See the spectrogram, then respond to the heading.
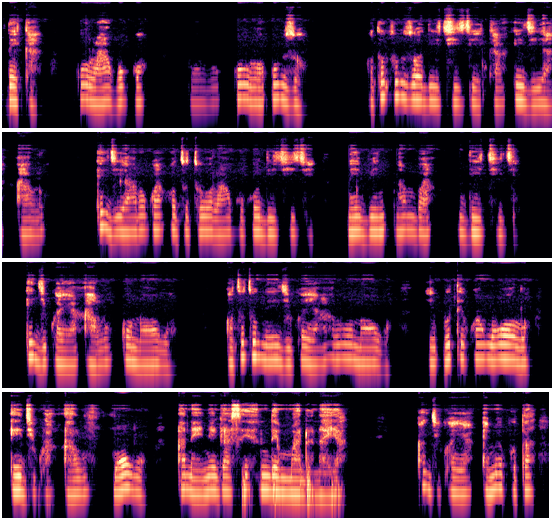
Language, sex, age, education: Igbo, female, 46-60, tertiary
